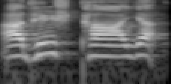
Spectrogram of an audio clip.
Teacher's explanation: Adhisthaya dha and tha are mahapranah.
